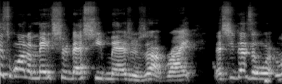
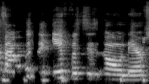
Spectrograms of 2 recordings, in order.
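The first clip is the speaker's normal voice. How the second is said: ordinary talk, nothing marked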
